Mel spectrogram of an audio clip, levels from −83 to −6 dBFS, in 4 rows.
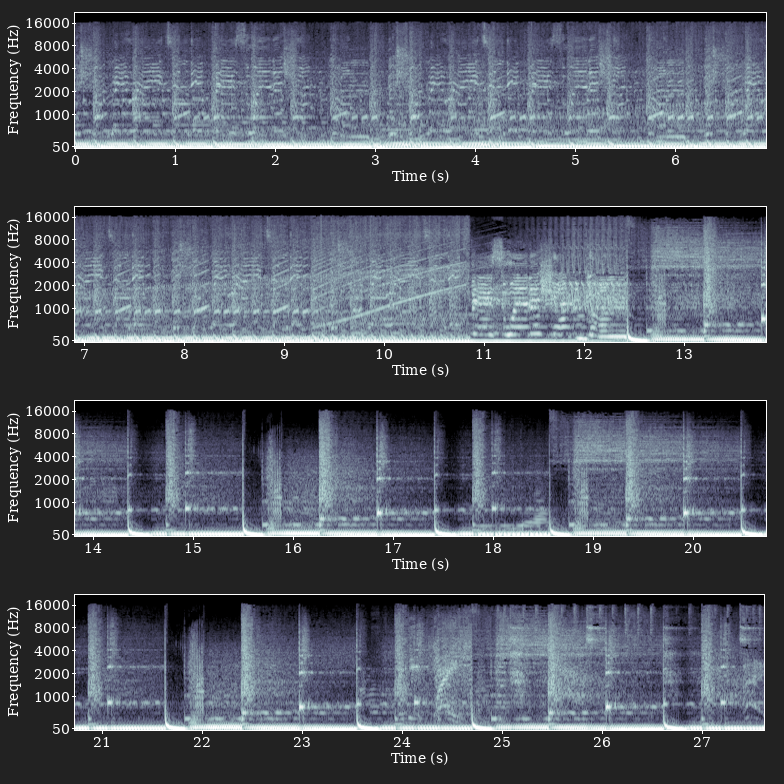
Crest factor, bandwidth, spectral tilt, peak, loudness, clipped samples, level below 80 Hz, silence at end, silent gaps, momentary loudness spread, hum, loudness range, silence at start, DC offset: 8 dB; 16.5 kHz; -4.5 dB/octave; -2 dBFS; -13 LUFS; under 0.1%; -10 dBFS; 0 s; none; 3 LU; none; 2 LU; 0 s; under 0.1%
